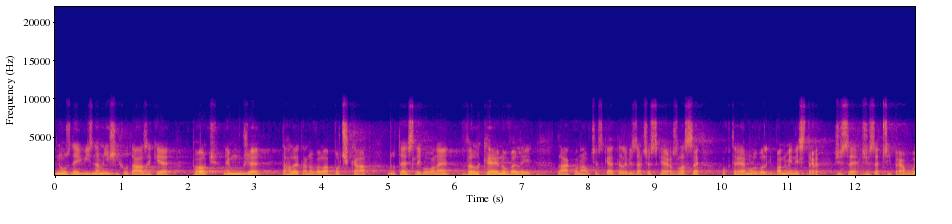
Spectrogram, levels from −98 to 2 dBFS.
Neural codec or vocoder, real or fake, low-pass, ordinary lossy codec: none; real; 7.2 kHz; Opus, 24 kbps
